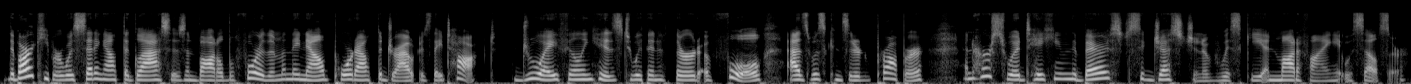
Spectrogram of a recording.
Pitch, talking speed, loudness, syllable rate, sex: 215 Hz, 200 wpm, -22 LUFS, 5.4 syllables/s, female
